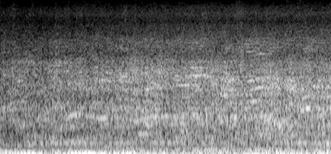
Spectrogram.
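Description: Roadside market ambience: a steady low rumble under faint background chatter of voices.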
